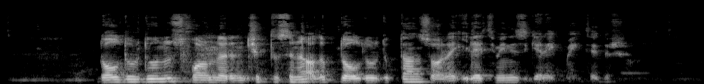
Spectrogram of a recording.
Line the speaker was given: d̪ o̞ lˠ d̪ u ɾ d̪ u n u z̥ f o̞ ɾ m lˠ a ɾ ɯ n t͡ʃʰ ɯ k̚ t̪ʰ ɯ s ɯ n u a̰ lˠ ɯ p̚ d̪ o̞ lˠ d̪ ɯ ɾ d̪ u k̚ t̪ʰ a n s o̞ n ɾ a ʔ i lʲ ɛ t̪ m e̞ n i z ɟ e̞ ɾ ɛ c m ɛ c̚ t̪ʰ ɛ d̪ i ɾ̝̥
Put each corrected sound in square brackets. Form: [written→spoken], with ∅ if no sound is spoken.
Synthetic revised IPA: d̪ o̞ lˠ d̪ u ɾ d̪ [u→uː] n u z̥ f o̞ ɾ m lˠ a ɾ ɯ n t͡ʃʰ ɯ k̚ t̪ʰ ɯ s ɯ n [u→ɯ] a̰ lˠ ɯ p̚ d̪ o̞ lˠ d̪ [ɯ→u] ɾ d̪ u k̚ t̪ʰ a n s o̞ n ɾ a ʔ i lʲ ɛ t̪ m e̞ n i z ɟ e̞ ɾ ɛ c m ɛ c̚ t̪ʰ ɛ d̪ i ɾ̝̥

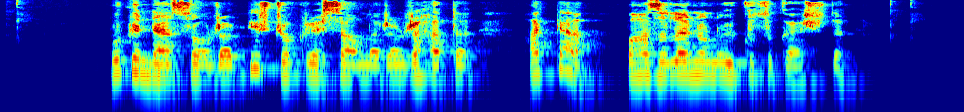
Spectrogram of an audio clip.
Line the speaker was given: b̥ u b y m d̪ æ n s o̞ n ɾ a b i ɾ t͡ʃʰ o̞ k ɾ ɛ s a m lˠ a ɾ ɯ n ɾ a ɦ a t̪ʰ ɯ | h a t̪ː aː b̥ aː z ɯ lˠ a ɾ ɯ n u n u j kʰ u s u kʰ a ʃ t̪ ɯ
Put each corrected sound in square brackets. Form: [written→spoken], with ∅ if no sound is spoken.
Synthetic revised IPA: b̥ u [b→ɟ] y [m→n] d̪ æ n s o̞ n ɾ a b i ɾ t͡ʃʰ o̞ k ɾ ɛ s a m lˠ a ɾ ɯ n ɾ a ɦ a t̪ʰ ɯ | h a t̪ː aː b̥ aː z ɯ lˠ a ɾ ɯ n [u→ɯ] n u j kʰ u s u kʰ a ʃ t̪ ɯ

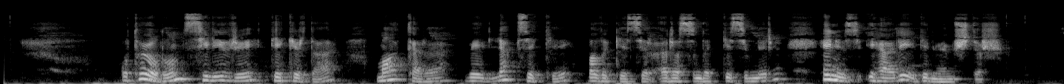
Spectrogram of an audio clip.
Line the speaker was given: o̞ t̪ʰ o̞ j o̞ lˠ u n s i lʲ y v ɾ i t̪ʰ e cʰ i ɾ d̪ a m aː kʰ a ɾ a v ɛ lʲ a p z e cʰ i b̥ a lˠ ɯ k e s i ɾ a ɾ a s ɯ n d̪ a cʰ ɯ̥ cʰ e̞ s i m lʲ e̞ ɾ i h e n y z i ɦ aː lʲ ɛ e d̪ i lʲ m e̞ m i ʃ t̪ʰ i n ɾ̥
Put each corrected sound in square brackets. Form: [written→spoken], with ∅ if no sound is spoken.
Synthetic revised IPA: o̞ t̪ʰ o̞ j o̞ lˠ u n s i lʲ [y→i] v ɾ i t̪ʰ e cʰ i ɾ d̪ a m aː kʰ a ɾ a v ɛ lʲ a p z e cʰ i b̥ a lˠ ɯ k e s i ɾ a ɾ a s ɯ n d̪ a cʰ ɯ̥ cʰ e̞ s i m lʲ e̞ ɾ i h e n y z i ɦ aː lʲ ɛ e d̪ i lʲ m e̞ m i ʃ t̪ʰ i [n→∅] ɾ̥

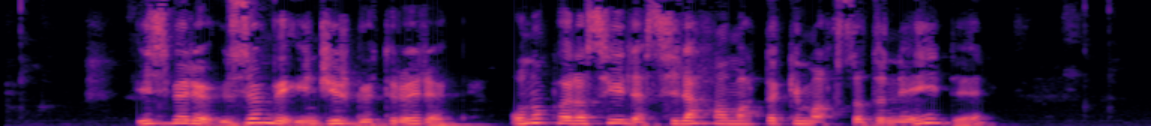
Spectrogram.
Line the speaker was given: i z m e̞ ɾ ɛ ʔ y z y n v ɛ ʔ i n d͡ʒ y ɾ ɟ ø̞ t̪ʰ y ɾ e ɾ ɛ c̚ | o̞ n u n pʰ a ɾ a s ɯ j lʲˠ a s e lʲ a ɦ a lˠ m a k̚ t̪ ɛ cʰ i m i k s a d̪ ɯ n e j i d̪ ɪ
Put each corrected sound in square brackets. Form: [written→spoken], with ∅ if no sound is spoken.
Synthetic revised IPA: i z m e̞ ɾ ɛ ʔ y z y n v ɛ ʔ i n d͡ʒ [y→i] ɾ ɟ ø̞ t̪ʰ y ɾ e ɾ ɛ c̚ | o̞ n u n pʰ a ɾ a s ɯ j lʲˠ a s [e→i] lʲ a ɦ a lˠ m a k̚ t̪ [ɛ→a] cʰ i m [i→a] k s a d̪ ɯ n e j i d̪ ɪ

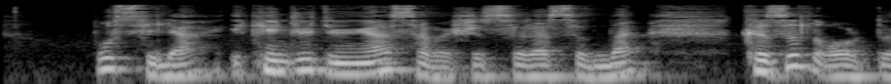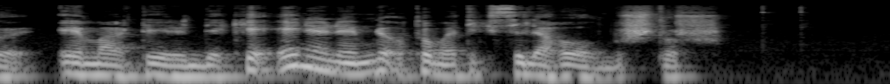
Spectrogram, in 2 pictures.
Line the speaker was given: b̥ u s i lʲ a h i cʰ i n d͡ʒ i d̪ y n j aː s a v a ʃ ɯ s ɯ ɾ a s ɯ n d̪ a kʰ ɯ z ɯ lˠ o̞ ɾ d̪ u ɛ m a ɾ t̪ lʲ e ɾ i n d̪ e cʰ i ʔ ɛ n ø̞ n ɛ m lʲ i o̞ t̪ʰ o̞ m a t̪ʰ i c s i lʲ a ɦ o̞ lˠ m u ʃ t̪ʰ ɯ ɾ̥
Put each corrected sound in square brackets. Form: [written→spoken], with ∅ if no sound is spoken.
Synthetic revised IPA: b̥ u s i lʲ a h i cʰ i n d͡ʒ i d̪ y n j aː s a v a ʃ ɯ s ɯ ɾ a s ɯ n d̪ a kʰ ɯ z ɯ lˠ o̞ ɾ d̪ u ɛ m a ɾ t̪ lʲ e ɾ i n d̪ e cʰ i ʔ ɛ n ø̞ n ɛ m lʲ i o̞ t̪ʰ o̞ m a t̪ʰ i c s i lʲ a ɦ o̞ lˠ m u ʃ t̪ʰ [ɯ→u] ɾ̥

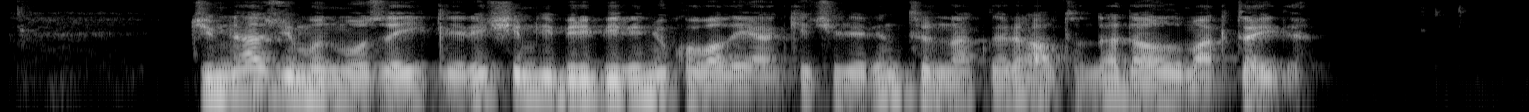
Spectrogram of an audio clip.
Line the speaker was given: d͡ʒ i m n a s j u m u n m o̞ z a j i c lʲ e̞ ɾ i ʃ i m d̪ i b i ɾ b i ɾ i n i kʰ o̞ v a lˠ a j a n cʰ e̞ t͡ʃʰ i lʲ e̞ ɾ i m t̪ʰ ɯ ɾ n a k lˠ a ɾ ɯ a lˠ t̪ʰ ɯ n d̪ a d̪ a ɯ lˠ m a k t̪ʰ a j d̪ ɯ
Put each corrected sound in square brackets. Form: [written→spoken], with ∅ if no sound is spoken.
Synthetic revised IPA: d͡ʒ i m n a [s→z] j u m u n m o̞ z a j i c lʲ e̞ ɾ i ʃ i m d̪ i b i ɾ b i ɾ i n i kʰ o̞ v a lˠ a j a n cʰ e̞ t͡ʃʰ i lʲ e̞ ɾ i [m→n] t̪ʰ ɯ ɾ n a k lˠ a ɾ ɯ a lˠ t̪ʰ ɯ n d̪ a d̪ a ɯ lˠ m a k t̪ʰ a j d̪ ɯ

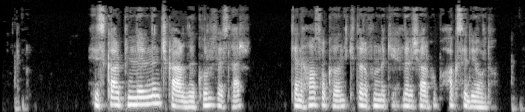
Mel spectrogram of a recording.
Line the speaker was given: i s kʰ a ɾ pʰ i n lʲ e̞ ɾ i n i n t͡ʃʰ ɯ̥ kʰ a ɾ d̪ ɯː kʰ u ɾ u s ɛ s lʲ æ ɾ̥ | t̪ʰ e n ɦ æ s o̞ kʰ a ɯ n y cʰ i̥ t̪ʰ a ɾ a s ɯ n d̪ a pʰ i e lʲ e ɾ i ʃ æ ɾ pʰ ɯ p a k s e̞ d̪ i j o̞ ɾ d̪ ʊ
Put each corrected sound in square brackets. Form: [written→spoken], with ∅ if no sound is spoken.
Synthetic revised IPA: i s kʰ a ɾ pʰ i n lʲ e̞ ɾ i n i n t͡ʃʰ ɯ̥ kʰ a ɾ d̪ ɯː kʰ u ɾ u s ɛ s lʲ æ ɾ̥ | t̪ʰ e n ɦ [æ→a] s o̞ kʰ a ɯ n [y→i] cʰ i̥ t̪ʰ a ɾ a [s→f] ɯ n d̪ a [pʰ→cʰ] i e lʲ e ɾ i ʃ [æ→a] ɾ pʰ ɯ p a k s e̞ d̪ i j o̞ ɾ d̪ ʊ

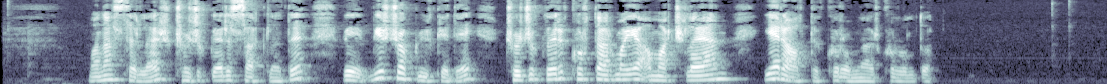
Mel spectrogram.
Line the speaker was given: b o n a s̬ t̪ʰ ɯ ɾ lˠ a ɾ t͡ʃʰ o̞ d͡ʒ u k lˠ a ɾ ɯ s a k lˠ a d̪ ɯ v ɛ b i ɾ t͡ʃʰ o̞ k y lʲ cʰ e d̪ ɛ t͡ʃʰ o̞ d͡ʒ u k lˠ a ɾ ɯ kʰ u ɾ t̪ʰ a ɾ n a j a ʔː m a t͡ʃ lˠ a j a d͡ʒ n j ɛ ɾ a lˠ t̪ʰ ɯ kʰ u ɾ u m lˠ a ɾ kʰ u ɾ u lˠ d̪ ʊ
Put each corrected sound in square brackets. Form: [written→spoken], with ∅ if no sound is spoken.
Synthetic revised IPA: [b→m] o n a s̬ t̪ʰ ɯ ɾ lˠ a ɾ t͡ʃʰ o̞ d͡ʒ u k lˠ a ɾ ɯ s a k lˠ a d̪ ɯ v ɛ b i ɾ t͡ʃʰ o̞ k y lʲ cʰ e d̪ ɛ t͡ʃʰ o̞ d͡ʒ u k lˠ a ɾ ɯ kʰ u ɾ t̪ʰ a ɾ [n→m] a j a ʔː m a t͡ʃ lˠ a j a [d͡ʒ→∅] n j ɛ ɾ a lˠ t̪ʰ ɯ kʰ u ɾ u m lˠ a ɾ kʰ u ɾ u lˠ d̪ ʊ

